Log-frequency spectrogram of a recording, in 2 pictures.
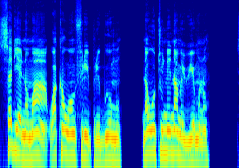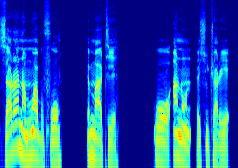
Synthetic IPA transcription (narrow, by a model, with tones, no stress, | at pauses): sɛ˦dɪ˨ɛ˨nʊ̃˨m˦a˦˨wʔɔ̰˦a˦kʰã˦wɔ̃˦m˦fɪ˦ɾi˦˨pʰɪ˨ɾæ˨bu˦o˦mũ˦ | nã˦wɔ˦tʰu˦nɪ̃˦nã˦mæ˨ɥi˦e˦mʊ̃˦nʊ̃˦ | saː˨˦ɾa˦nã˨m̩˦mʊ̃˦a˨bʊ˨fʊ˨ɔ˦ | ɛ˦mãː˨tʰɪ˨ɛ˨ | wɔ˨a˦nɔ̃˨næ˨su˨t͡ɕᶣa˨ɾɪ˦ɛ˦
